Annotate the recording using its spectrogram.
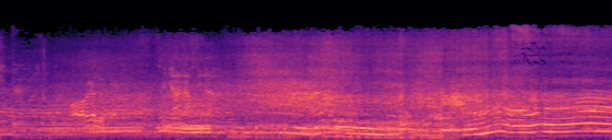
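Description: A second rally car engine revs hard as the car approaches and passes close by.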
